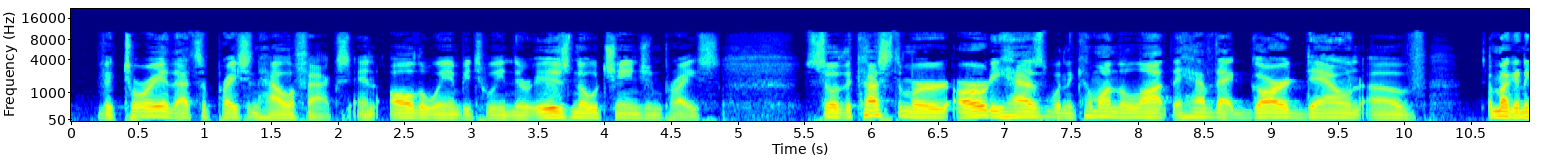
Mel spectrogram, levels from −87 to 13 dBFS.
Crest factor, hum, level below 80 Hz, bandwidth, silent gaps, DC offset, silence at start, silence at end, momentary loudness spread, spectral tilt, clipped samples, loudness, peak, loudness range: 18 dB; none; -50 dBFS; 10.5 kHz; none; under 0.1%; 0.2 s; 0 s; 11 LU; -6 dB/octave; under 0.1%; -25 LUFS; -6 dBFS; 3 LU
